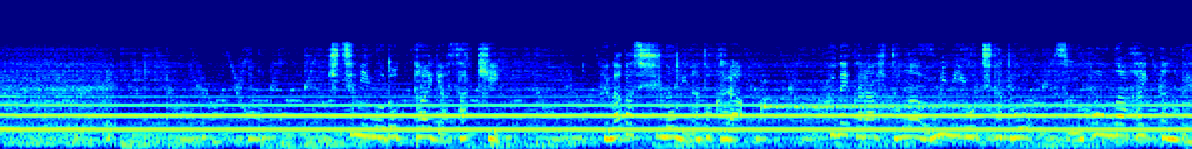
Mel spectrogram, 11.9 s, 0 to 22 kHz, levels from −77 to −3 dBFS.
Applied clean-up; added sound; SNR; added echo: none; Wind instrument, woodwind instrument; -3 dB; reverberation time 1.7 s.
